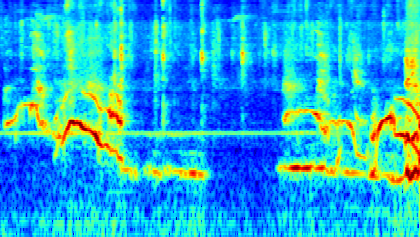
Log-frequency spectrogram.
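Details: Cute kittens eating for the first time and squabbling over food, giving two bursts of wavering, drawn-out meows that rise then slide down in pitch, separated by a short quiet gap, indoors with a steady faint hum.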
